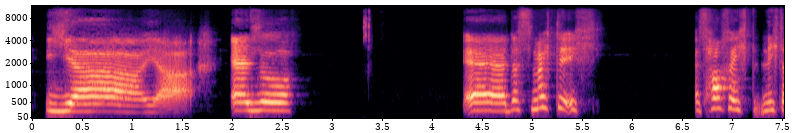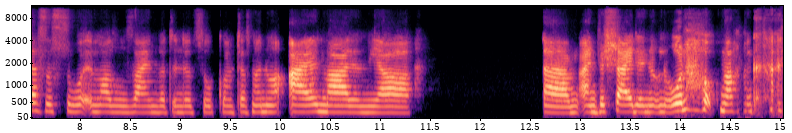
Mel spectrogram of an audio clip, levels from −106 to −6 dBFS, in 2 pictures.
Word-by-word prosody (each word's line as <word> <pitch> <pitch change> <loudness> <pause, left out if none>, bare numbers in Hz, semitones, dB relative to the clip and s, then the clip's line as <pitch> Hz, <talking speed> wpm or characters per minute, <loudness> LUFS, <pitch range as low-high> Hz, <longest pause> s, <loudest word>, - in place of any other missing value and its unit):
Ja, 220 -3 +2
ja. 195 - -5 0.4
Also 245 0 +2 1.7
äh, 240 -1 +5
das 270 +2 -8
möchte 325 +3 -2
ich - - -6 0.9
das 245 +3 -12
hoffe 310 -1 +2
ich 270 -3 -6
nicht, 250 +2 -8
dass 240 -1 -2
es 215 -1 -10
so 210 -1 -8
immer 205 -1 -6
so 195 -1 -11
sein 190 0 -6
wird 190 -1 -12
in 190 - -11
der 190 0 -10
Zukunft, 190 +1 -14
dass 200 -2 -9
man 200 -1 -8
nur 200 0 -5
einmal 200 -1 +4
im 190 0 -8
Jahr 180 -1 0 1.3
ähm, 185 -1 +3
einen 200 - +2
bescheidenen 200 -1 +1
Urlaub 230 +7 +2
machen 220 -1 -1
kann. 275 -3 -4
210 Hz, 130 wpm, -21 LUFS, 195-240 Hz, 1.7 s, äh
